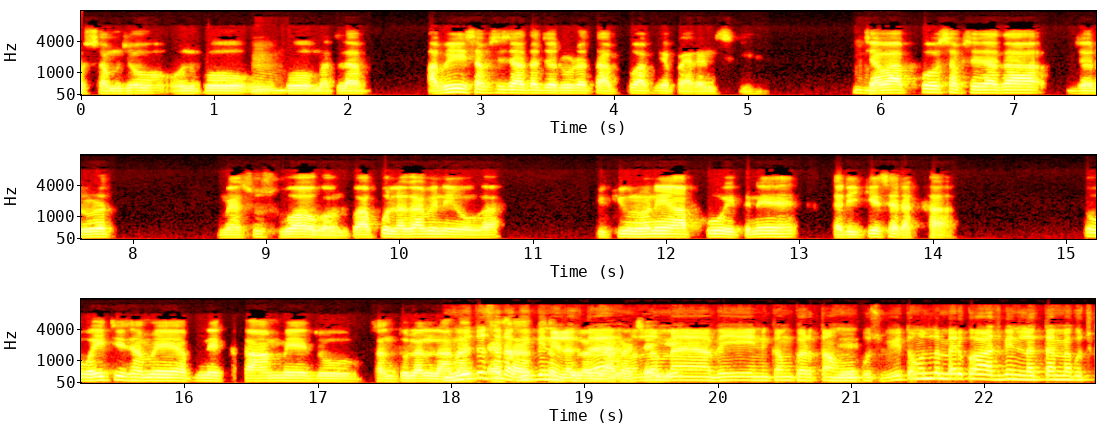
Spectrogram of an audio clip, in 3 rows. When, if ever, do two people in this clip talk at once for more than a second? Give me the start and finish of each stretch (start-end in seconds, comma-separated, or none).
17.9-19.7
